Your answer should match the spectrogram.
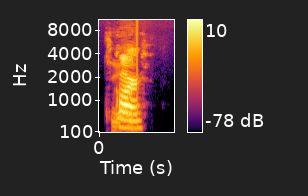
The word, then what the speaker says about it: Qarth: Qarth.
